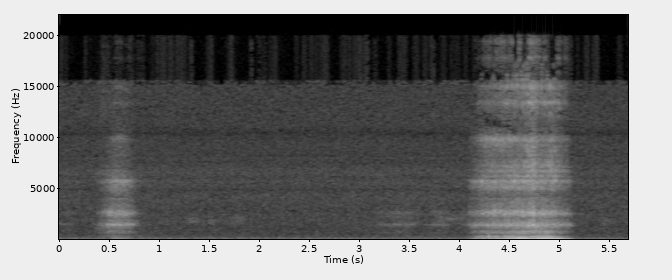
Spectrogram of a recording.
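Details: Real-time recording of a woman sleeping: a soft breath, then one loud, low, rattling snore on the in-breath against a quiet room background; snoring.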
